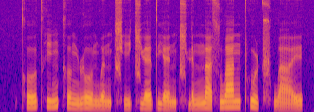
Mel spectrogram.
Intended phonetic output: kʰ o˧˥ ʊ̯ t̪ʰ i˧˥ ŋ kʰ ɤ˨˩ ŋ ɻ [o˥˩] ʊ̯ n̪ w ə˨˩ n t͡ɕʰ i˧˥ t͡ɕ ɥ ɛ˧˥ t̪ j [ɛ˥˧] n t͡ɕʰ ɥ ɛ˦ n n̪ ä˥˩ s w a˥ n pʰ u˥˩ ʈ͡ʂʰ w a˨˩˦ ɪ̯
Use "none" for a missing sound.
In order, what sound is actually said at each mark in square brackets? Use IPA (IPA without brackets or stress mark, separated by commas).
o˥˩, ɛ˨˩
